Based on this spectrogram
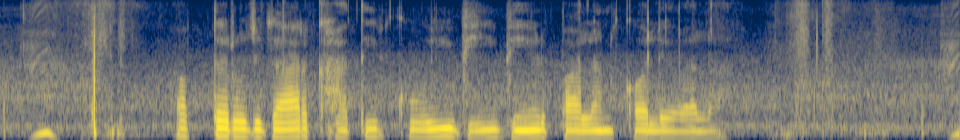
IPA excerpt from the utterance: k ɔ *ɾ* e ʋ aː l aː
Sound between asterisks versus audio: incorrect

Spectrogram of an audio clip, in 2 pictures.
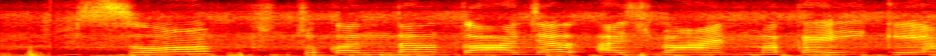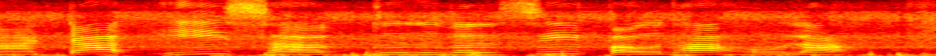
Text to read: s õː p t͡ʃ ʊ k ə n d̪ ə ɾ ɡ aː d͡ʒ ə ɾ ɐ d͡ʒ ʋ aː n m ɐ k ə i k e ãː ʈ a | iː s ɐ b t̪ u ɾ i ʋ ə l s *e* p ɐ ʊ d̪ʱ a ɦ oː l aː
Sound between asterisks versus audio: incorrect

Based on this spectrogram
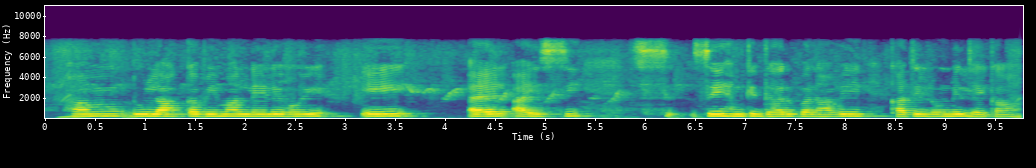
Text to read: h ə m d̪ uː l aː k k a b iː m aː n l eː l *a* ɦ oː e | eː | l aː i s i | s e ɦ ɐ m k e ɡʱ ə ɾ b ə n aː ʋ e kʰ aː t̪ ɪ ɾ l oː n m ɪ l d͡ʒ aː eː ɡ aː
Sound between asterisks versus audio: incorrect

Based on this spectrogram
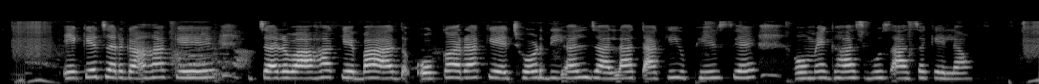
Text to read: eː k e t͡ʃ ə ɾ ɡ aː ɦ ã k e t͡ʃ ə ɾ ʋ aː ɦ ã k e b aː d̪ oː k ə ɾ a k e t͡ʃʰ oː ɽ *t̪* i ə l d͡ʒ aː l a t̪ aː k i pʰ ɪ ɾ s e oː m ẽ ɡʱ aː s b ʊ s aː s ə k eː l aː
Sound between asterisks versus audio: incorrect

